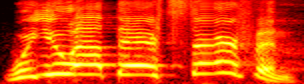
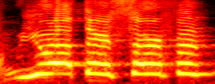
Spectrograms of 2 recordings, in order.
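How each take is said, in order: First: Very high, loud put-on voice; mock stoner voice. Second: Very high, loud put-on voice, same delivery; mock stoner voice. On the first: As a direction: play the beach drinker asking. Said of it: "he's like". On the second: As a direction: repeat the beach drinker's line the same. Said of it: "the delivery is the same".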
